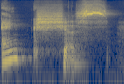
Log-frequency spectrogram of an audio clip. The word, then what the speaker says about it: anxious: This word here, anxious, anxious. This one's a little tricky because we have the letter X right before that IOUS suffix.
